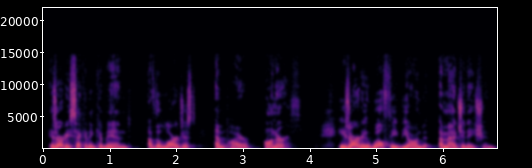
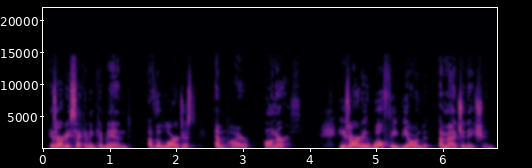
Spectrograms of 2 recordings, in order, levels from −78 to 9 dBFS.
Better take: first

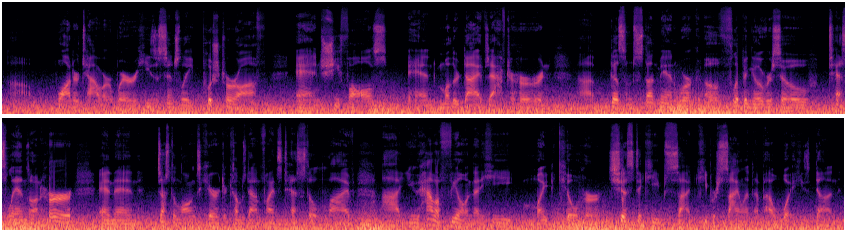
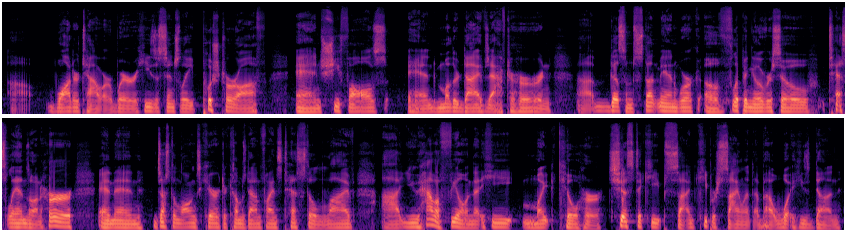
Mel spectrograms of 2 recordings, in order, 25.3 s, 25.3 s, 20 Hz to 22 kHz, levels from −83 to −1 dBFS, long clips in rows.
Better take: second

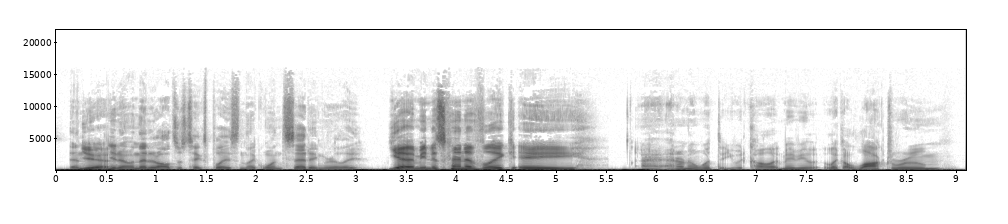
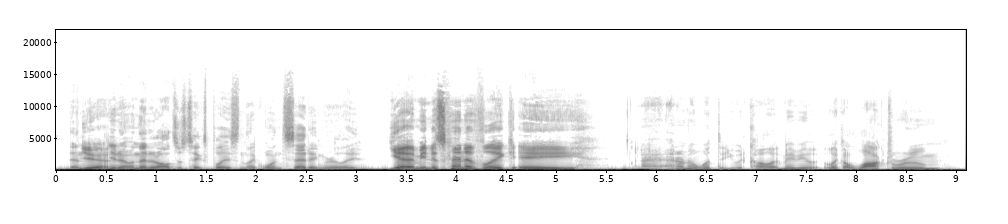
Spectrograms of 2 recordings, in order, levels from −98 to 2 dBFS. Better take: first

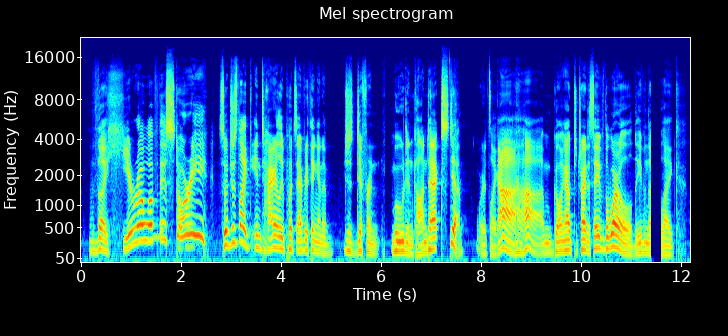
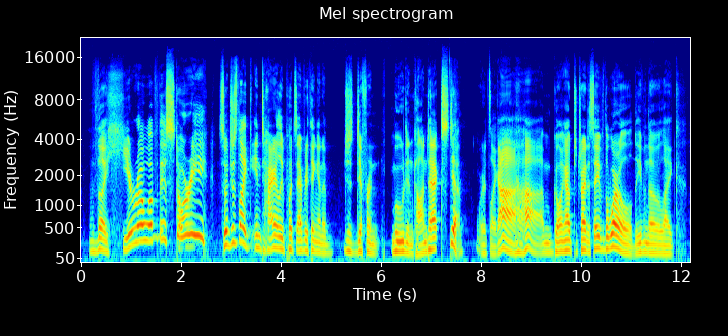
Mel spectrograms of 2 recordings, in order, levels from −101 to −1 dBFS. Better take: second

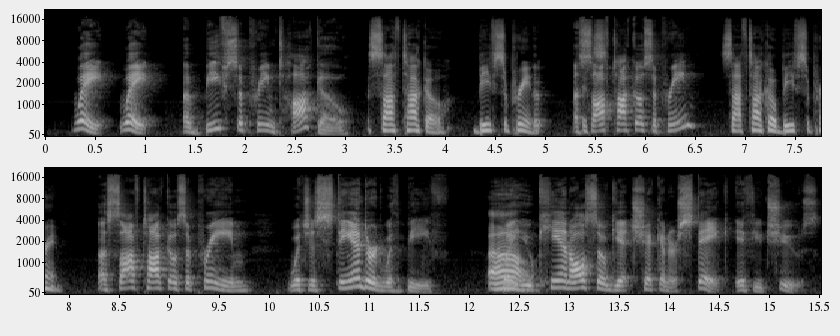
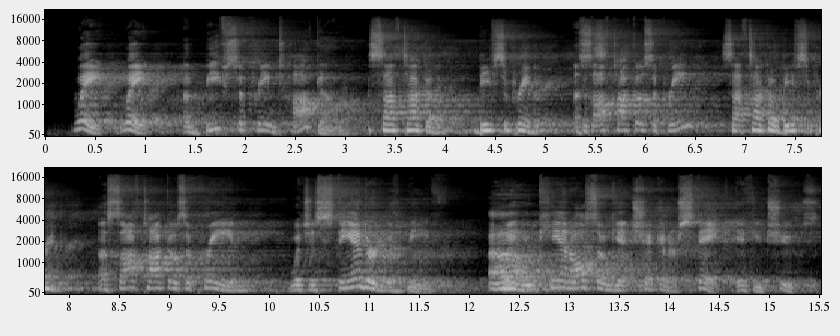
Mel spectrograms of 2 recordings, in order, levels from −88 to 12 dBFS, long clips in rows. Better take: first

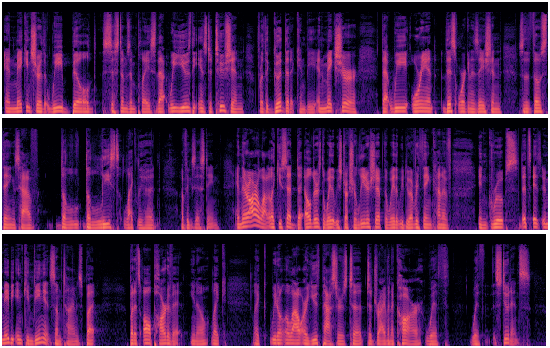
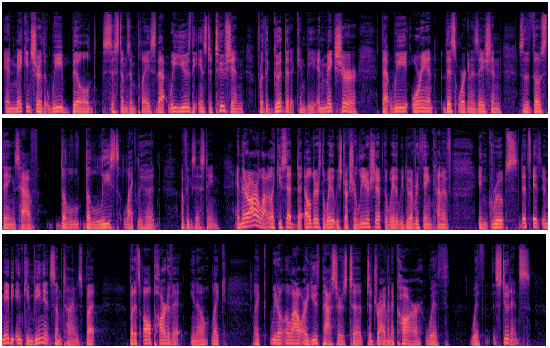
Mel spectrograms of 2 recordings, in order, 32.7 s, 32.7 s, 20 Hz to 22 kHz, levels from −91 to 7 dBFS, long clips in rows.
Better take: neither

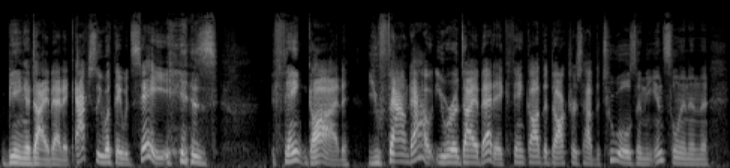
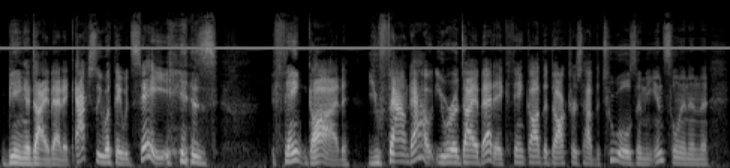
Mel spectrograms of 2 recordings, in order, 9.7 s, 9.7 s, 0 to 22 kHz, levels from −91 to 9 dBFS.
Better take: first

